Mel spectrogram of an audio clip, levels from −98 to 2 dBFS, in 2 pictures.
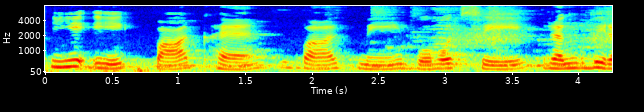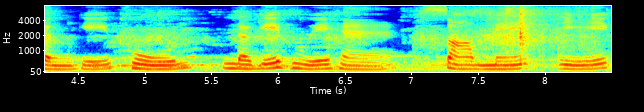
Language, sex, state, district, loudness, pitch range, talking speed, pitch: Hindi, female, Punjab, Pathankot, -16 LUFS, 175-205 Hz, 115 wpm, 185 Hz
